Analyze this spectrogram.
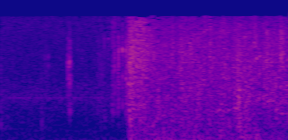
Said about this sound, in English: Right, there's a massive explosion from on top of us.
